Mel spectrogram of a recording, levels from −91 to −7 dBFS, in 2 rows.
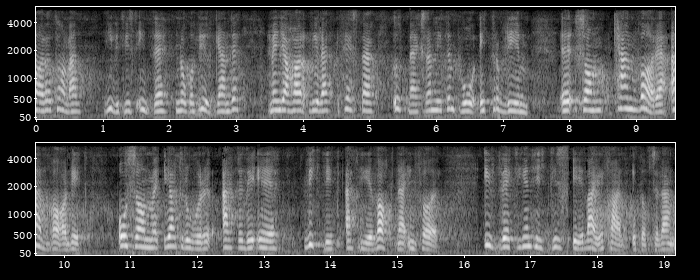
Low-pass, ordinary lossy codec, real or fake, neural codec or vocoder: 5.4 kHz; AAC, 24 kbps; fake; codec, 16 kHz, 4.8 kbps, FACodec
